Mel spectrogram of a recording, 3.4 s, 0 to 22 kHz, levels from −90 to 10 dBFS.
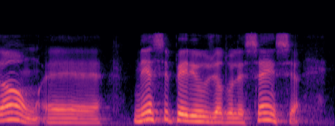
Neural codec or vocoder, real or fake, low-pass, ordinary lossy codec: none; real; 7.2 kHz; none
